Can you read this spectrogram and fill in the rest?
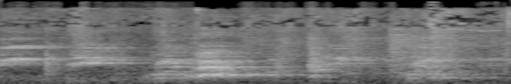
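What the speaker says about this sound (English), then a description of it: "We have dogs barking over there." Several dogs bark and yip nearby at a training session, with repeated sharp barks in irregular bursts, loud and close, and some whimpering between them.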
